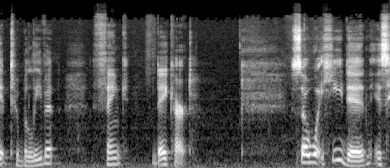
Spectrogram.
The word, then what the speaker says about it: Descartes: here Rene Descartes yes that is pronounced Descartes not desk artist French French dude and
